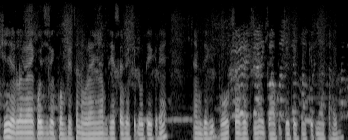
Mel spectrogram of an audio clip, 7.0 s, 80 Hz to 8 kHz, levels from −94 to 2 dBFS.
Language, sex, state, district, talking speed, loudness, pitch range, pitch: Maithili, male, Bihar, Araria, 190 wpm, -31 LUFS, 110-120 Hz, 115 Hz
